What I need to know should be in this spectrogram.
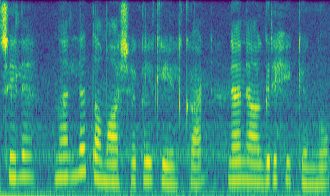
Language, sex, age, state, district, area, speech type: Malayalam, female, 18-30, Kerala, Palakkad, rural, read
